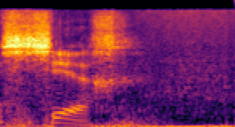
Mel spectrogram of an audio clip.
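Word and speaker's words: chers: যেমন এখানে শেখ শেখ শেখ। এখানে নিশ্চয় আপনারা খেয়াল করলেন এই শেষে পর্যন্ত উচ্চারিত হলো। কিন্তু সর্বশেষ এসটি উচ্চারিত হলো না।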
